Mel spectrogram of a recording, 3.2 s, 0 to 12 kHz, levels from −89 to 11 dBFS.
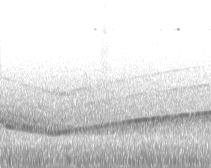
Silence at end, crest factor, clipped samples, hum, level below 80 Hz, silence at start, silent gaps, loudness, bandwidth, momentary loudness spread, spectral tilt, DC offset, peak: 0 s; 14 dB; under 0.1%; none; -54 dBFS; 0 s; none; -41 LUFS; 11 kHz; 5 LU; -7.5 dB/octave; 0.1%; -26 dBFS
